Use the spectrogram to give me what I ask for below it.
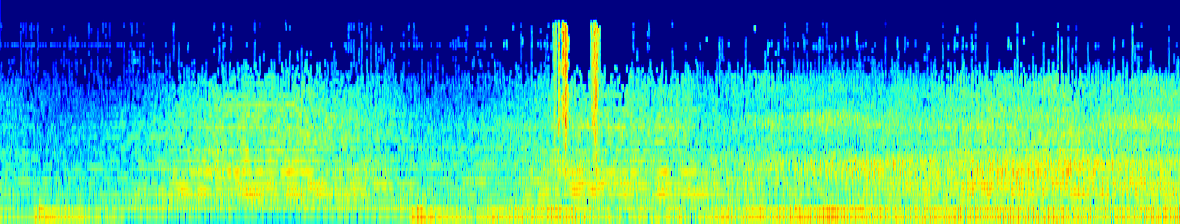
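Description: A tank engine rumbles as the tank advances across a snowy, ruined battlefield toward a trench, a loud, continuous low drone with shifting grinding tones and no voices.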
